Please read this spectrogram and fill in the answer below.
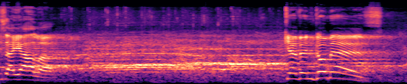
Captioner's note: attendees cheering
